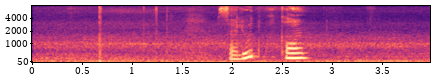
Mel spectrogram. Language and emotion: Russian, neutral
